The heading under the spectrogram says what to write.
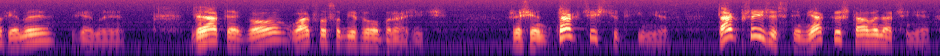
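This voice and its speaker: Lively-voiced man teaching meditation, tinny sound. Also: mid-range voice. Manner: conversational, asks listeners questions. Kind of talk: spoken commentary on a meditation. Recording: tinny, phone-like lo-fi recording.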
